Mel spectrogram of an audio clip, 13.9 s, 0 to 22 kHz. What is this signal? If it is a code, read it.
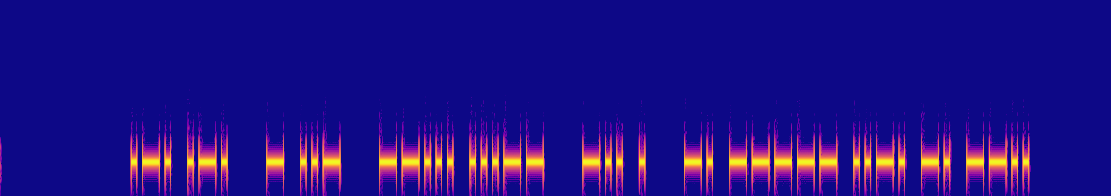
Morse code, heard as a keyed tone, about 17 wpm, 700 Hz. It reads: RR TU 73 DE N0FNZ
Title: Speed-Racing Common QSO Phrases Encore - 17wpm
